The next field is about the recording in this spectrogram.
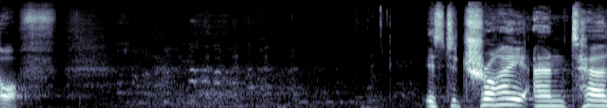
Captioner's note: laughter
